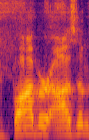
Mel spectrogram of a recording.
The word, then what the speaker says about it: Babar Azam: So it's Babar Azam. That's how you say it. Yeah. Man, we get it wrong every time.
